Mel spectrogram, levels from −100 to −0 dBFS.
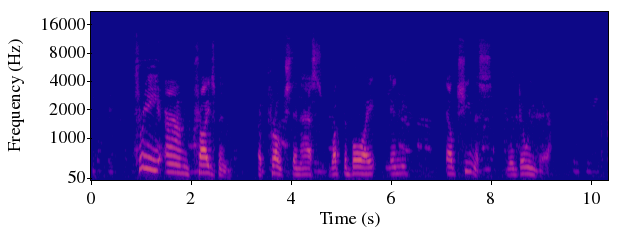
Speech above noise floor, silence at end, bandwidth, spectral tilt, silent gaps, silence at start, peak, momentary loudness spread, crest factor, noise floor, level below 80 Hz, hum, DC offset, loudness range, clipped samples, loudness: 34 dB; 1.15 s; 13 kHz; -5 dB/octave; none; 0.9 s; -36 dBFS; 18 LU; 20 dB; -90 dBFS; under -90 dBFS; none; under 0.1%; 10 LU; under 0.1%; -55 LUFS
